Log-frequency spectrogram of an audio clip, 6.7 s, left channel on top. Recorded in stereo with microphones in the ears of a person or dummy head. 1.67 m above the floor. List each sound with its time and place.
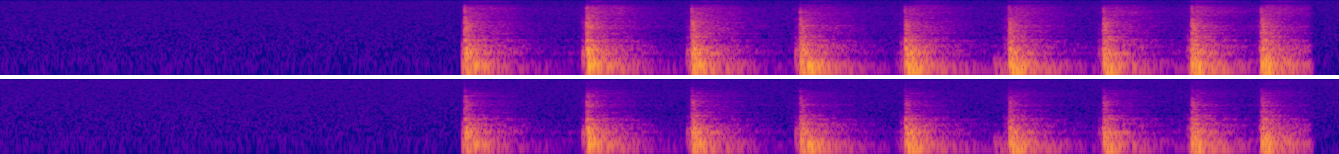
2.3 s hammering: 55° left (ahead or behind)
